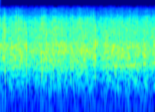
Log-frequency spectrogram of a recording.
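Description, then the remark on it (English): Steady audience applause, a dense, even patter of many hands clapping at a constant level for the whole couple of seconds, with no voices standing out. “Round of applause.”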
